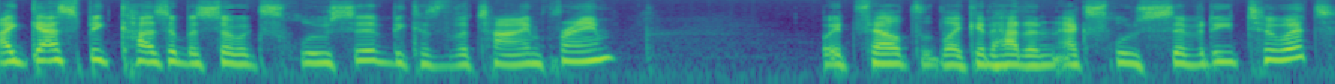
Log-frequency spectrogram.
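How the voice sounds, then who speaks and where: An ordinary speaking voice with an American accent moves at a moderate pace, with ordinary pitch variation and very even loudness. The recording is very clean, with a silent background and a dry, close sound with no echo. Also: woman, medium pitch for a woman. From New York. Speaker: stand-up comedian. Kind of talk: stand-up; casual chat. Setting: stage with audience; studio.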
